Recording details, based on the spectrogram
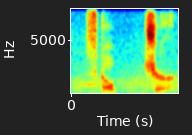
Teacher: The first vowel is short, use the sound like cup and up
